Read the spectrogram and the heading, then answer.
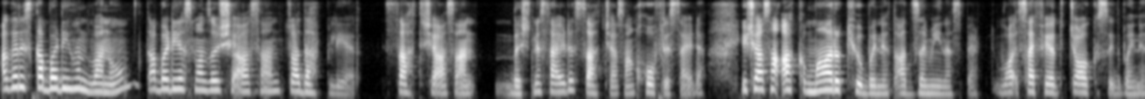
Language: Kashmiri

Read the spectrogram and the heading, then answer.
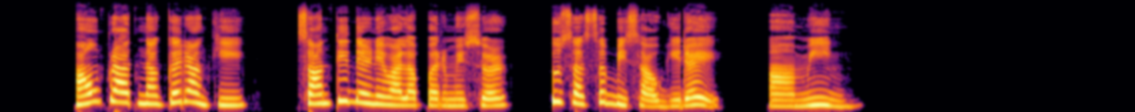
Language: Mandeali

